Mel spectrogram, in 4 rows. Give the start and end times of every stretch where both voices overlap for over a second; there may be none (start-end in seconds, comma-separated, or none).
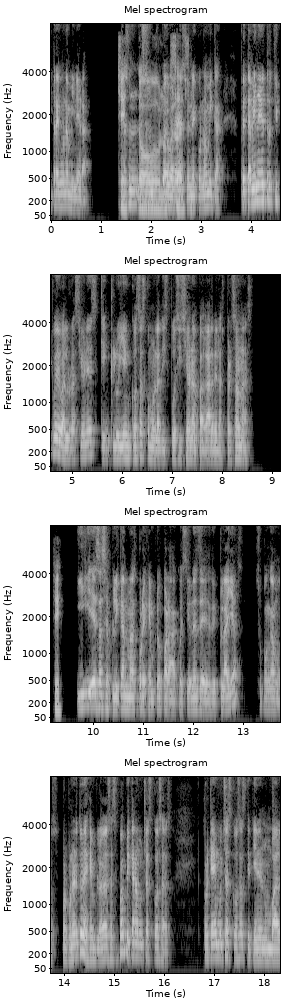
1.4-2.9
